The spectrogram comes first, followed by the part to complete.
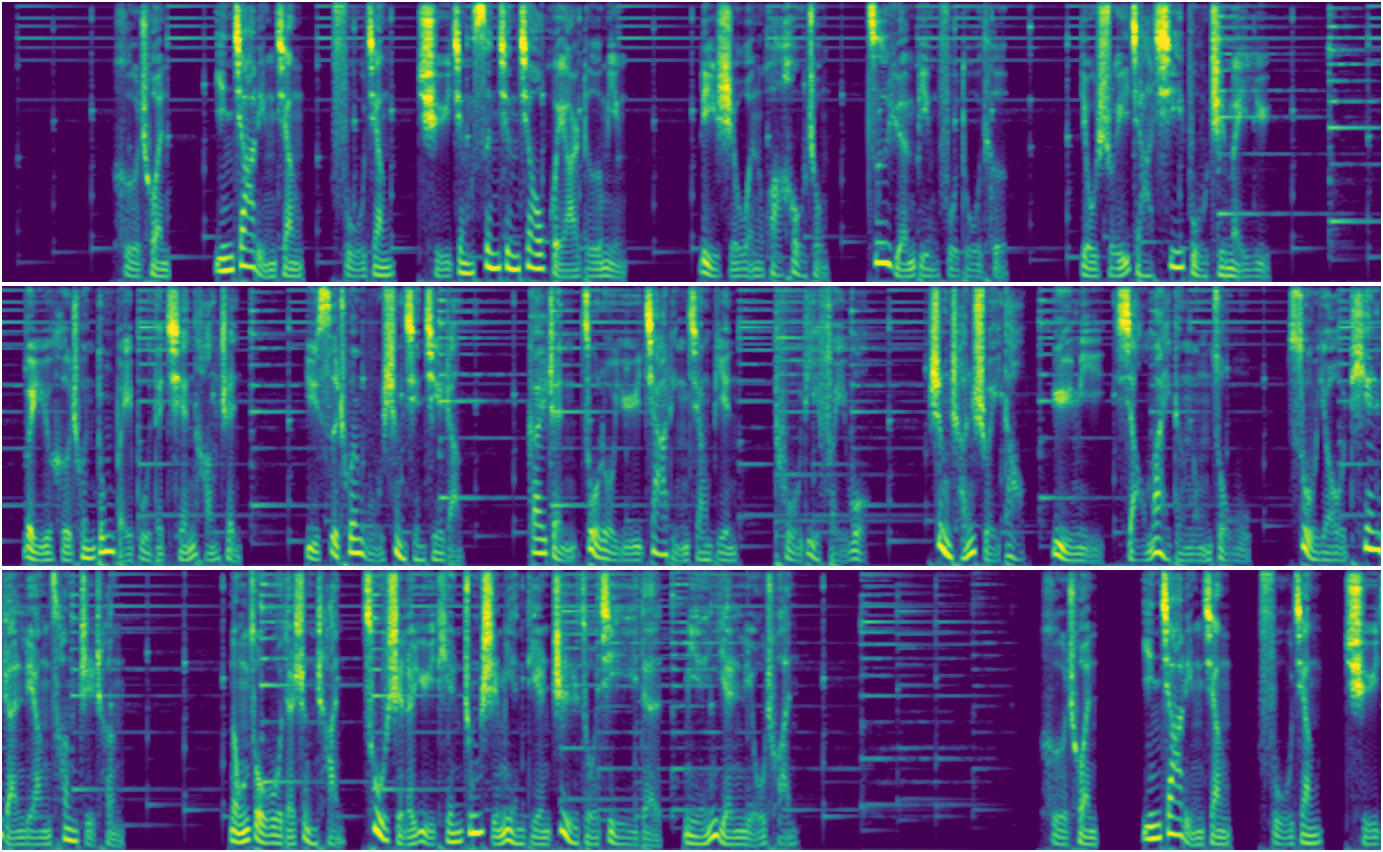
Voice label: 男 旁白 面点

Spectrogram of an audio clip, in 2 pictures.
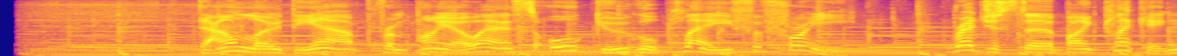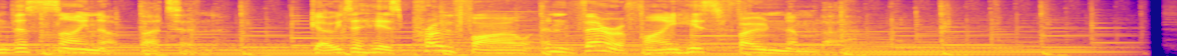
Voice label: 外籍英男 软件广告 深沉力度

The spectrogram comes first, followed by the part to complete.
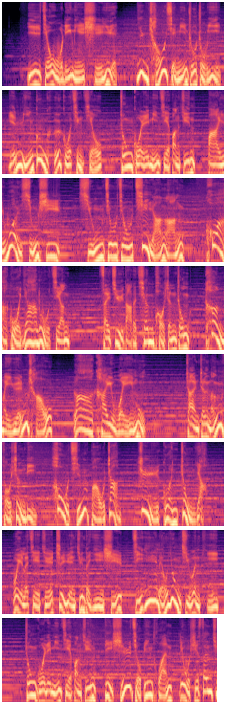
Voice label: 男 纪录片 革命精神

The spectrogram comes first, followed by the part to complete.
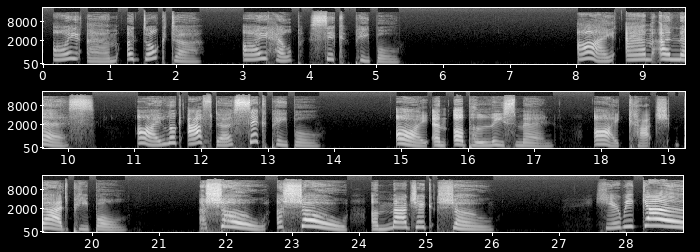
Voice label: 英式童声-多角色模仿

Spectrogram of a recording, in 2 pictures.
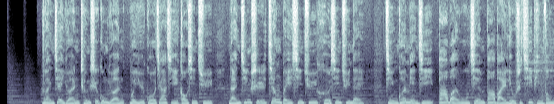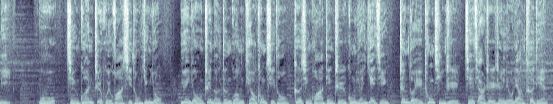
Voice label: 男 专题 项目介绍; 软件园城市公园项目工程总承包工程

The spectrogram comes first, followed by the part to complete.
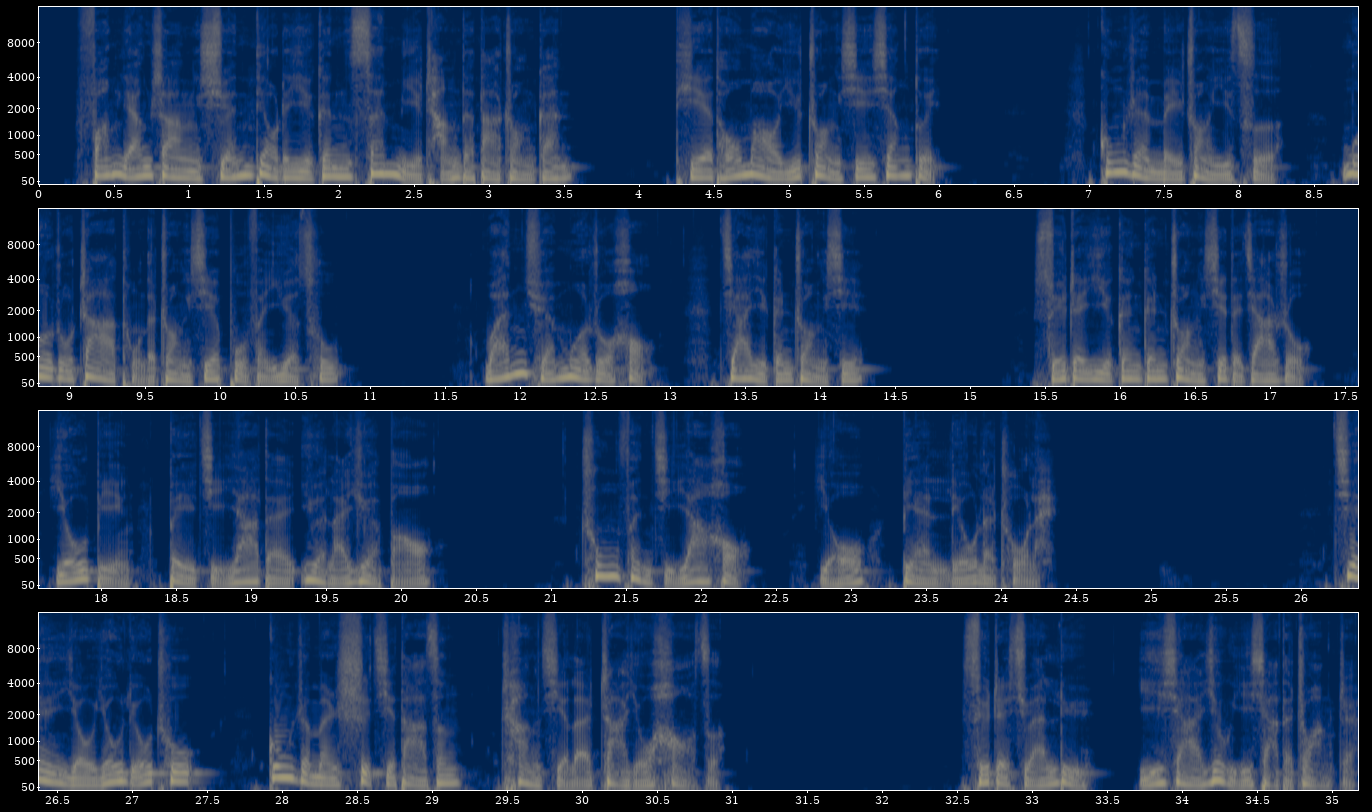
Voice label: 男, 国语男声配音

